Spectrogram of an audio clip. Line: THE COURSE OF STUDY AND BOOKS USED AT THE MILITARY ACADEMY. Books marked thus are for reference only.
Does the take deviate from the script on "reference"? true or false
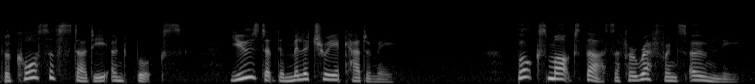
false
